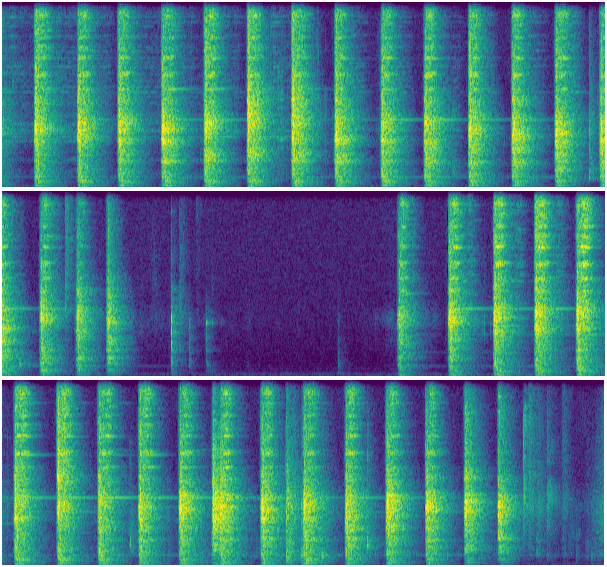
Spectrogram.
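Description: Mallet striking a carving gouge in a steady rhythm of about three blows a second, driving the gouge to hollow the bowl of a ladle in dry wood. The blows stop for a couple of seconds about halfway through, then resume.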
